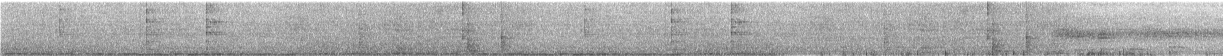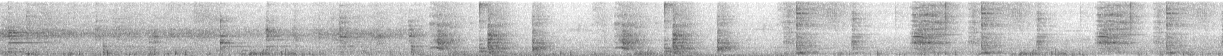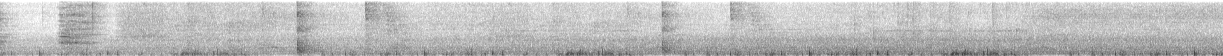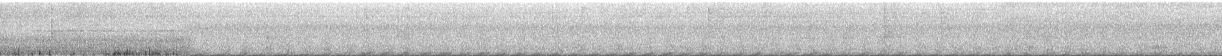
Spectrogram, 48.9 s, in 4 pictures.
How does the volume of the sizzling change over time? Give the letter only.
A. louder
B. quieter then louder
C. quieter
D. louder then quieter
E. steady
C.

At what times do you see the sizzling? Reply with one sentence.
The sizzling can be heard from 0.0 to 48.8 s.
